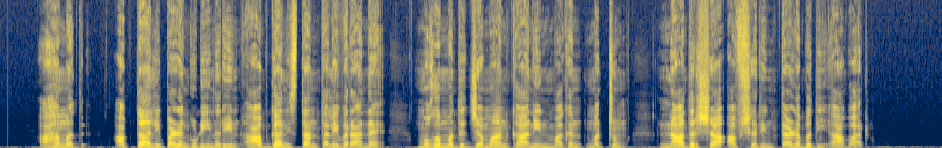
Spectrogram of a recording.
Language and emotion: Tamil, neutral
